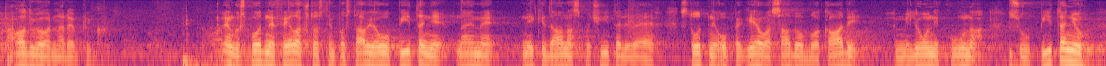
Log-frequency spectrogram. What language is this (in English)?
Croatian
